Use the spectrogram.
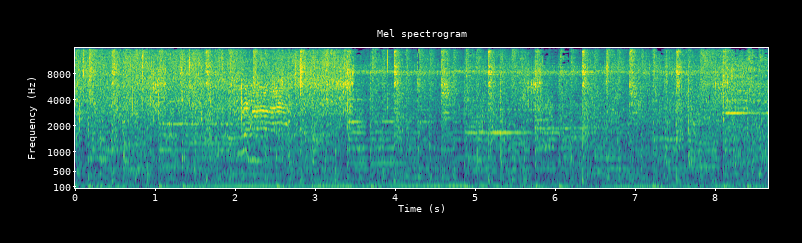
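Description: Goats from a grazing business that clears unwanted vegetation bleat repeatedly throughout, a dense, continuous chorus of overlapping calls from a sizable herd, fairly loud and steady.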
